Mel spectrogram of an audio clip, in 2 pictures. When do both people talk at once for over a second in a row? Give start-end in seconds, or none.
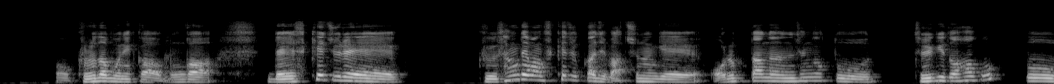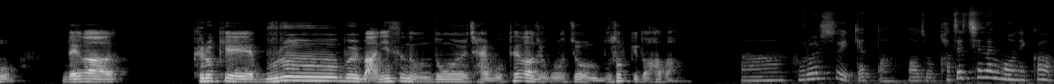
none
